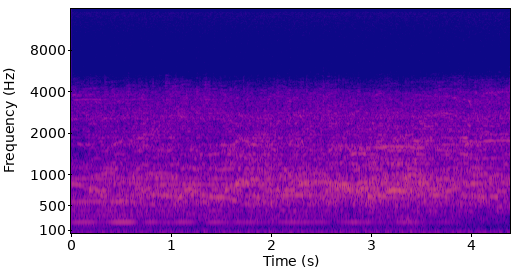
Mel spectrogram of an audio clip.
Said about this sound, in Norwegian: Lilleputtene jublet for den flotte båten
